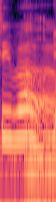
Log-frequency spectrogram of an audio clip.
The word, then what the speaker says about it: Placebo: It's pronounced Placebo. – Yeah, it's kind of like the pill. Kind of like the water pills.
